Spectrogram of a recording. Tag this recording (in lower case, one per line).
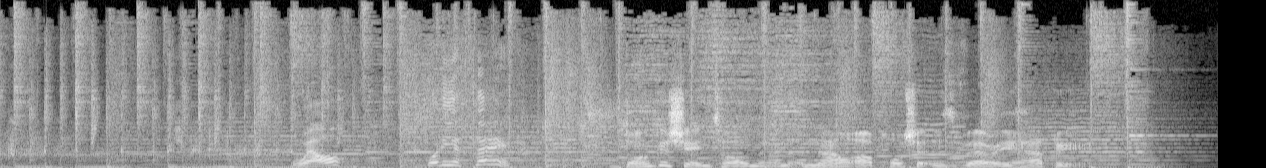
music
speech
